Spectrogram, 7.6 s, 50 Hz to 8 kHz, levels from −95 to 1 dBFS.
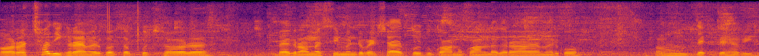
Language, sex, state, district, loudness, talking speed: Hindi, female, Maharashtra, Mumbai Suburban, -20 LUFS, 205 wpm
